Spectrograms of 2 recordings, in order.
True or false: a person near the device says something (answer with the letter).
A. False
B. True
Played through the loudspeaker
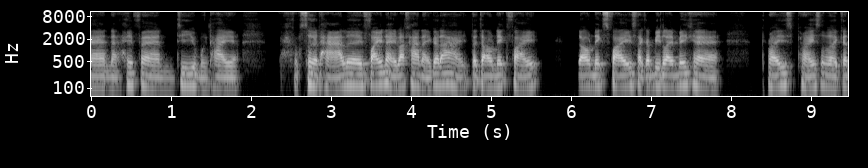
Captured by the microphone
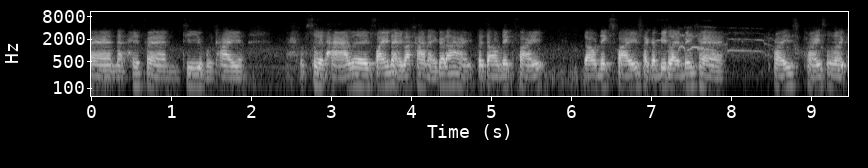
A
